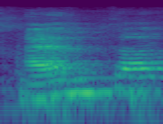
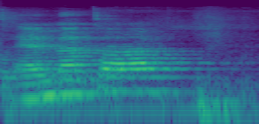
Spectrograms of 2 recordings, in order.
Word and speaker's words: أنت: anta, so we Yeah. don't pronounce the fatha on top. Yeah, أنت. So it's anata, أنت.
